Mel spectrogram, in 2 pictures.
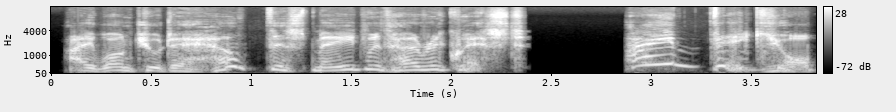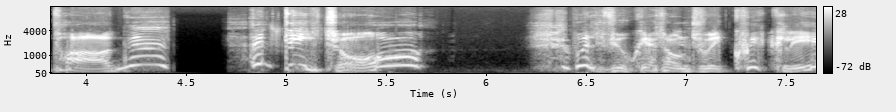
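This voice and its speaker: A man's voice: sits high, slightly rough, dry recording, studio quality, full character voice. Pompous British monster King Trode, wildly swooping. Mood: impressed, commanding. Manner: pompous, fussy, excitable, exaggerated delivery. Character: pompous, fussy old king turned into a small monster. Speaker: video game character voice actor. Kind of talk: theatrical video game voice acting.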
